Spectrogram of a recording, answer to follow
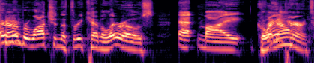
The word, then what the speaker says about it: Caballeros: The double L is pronounced as a Y.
